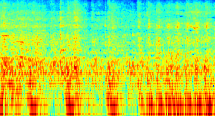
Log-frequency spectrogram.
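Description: Battle audio from a war scene playing loudly on a television: a fast, steady mechanical rattle over a low, regular throb of about four or five beats a second.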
